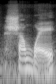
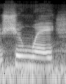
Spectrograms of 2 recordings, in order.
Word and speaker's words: Shumway: And by the way, the correct pronunciation is Shumway, but with so many people moving in within the last several decades, the pronunciation has morphed into Shumway, and I have seen people call it both Shumway and Shumway neighborhood.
